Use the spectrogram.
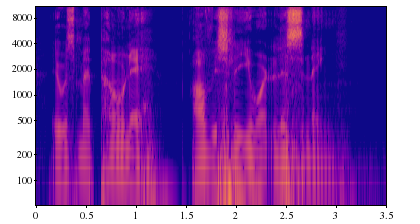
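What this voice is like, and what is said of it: Bad Irish accent, Colin Farrell. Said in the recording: “That's a terrible Irish accent”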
